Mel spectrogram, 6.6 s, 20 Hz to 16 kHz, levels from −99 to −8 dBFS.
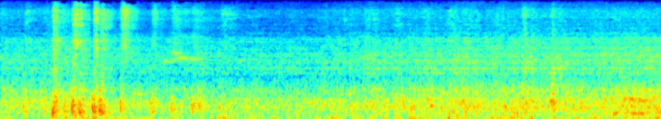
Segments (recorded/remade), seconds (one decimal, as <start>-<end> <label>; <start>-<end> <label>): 0.0-1.0 recorded; 1.0-2.0 remade; 2.0-6.6 recorded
